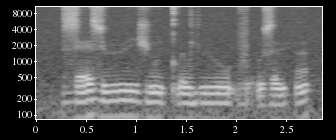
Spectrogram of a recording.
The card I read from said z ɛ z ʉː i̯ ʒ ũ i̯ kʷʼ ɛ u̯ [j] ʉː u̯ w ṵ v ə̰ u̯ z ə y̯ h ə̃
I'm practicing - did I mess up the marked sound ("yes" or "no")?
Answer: no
